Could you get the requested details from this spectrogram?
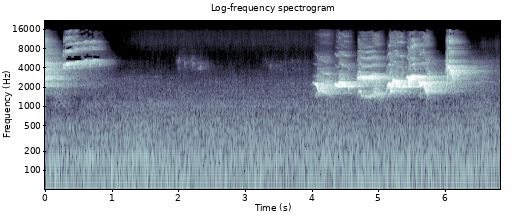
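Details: Common blackbird song beginning with the thin, squeaky tail of one phrase, then a silent gap before a loud, rich warbled phrase of several fluting notes ending in a high twitter.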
